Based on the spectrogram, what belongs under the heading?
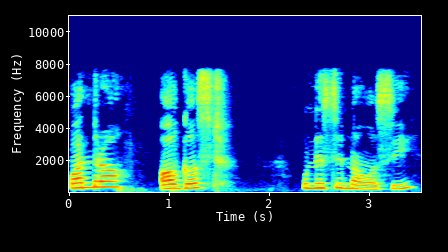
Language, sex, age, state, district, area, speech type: Nepali, female, 30-45, West Bengal, Darjeeling, rural, spontaneous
